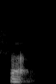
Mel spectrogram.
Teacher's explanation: Le deuxième point de sortie des lèvres, c'est les les incisives supérieures avec la lèvre inférieure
